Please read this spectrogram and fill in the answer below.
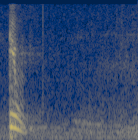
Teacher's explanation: أما الشفتان ففيهما مخرجان، مخرج للواو وهو في الواقع كما سبق اجتذاب للهواء، كأن الهواء قد خرج من الفم فتداركه الفم برد شيء منه، تقول إو، وتشاهدون تقلص الشفتين إلى الداخل عند النطق بالواو ساكنة، تشاهدون تقلص الشفتين إلى الداخل تقولون إو.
